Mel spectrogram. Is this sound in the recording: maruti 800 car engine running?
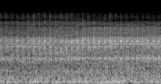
yes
